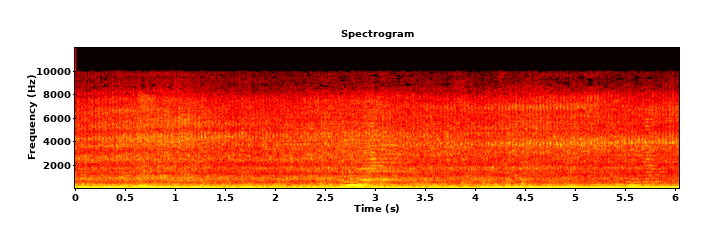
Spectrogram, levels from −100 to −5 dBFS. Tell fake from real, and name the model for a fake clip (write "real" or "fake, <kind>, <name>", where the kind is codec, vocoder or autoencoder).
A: real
